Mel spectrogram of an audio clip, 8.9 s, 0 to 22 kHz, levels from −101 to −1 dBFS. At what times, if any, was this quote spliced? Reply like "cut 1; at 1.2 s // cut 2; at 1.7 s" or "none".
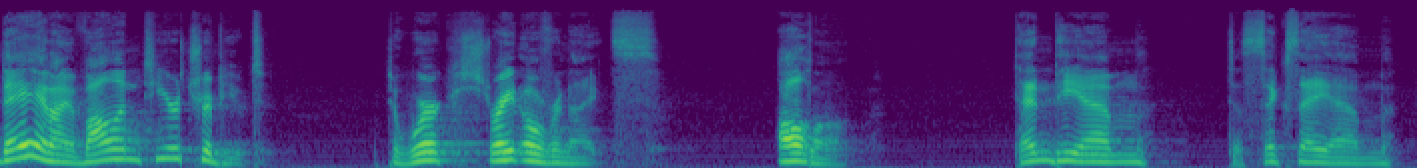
cut 1; at 1.1 s // cut 2; at 5.1 s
